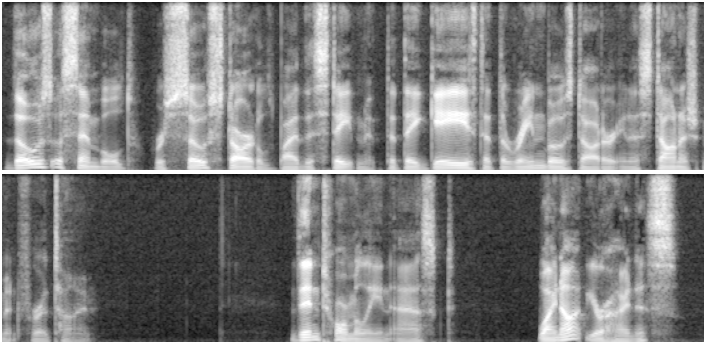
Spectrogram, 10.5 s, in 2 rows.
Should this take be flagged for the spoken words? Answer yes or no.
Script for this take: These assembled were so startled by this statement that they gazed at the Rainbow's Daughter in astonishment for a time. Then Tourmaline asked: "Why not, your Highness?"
yes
